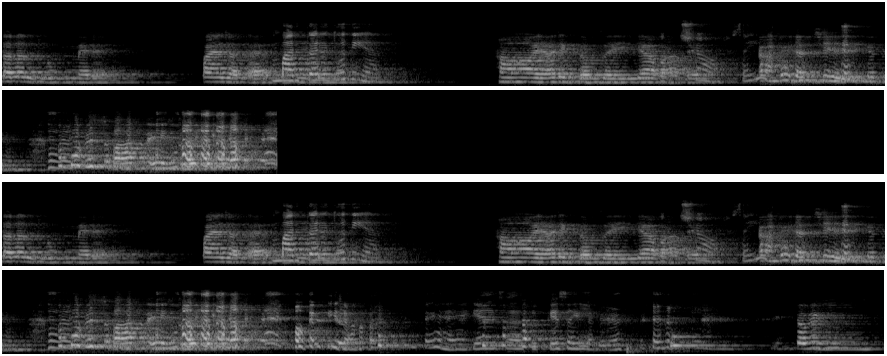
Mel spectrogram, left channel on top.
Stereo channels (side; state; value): left; drops out; at 11.6 s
